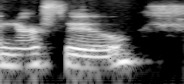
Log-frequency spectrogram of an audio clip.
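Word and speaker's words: NRFU: follow-up universe in August I pronounced it nerf uh but I've heard it's actually near foo so the nerf ooh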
